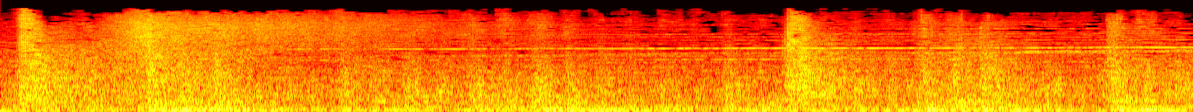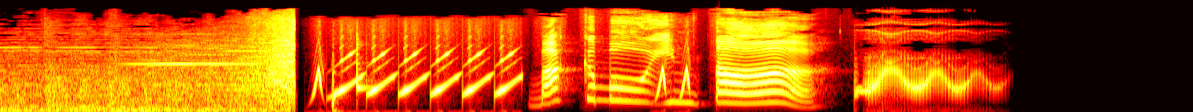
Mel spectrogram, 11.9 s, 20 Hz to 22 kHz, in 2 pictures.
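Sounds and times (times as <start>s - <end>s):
short warbling tone: 7.4s - 8.6s
rising boing chirps: 7.5s - 8.6s, 10.2s - 11.0s
squeaky cartoon voice: 8.6s - 10.1s.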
